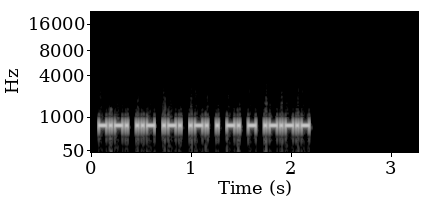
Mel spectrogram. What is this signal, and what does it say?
Morse code, heard as a keyed tone, about 41 wpm, 700 Hz. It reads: CURRENT.
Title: Sentences from Top 1000 Words - Review Part 4 - 45wpm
